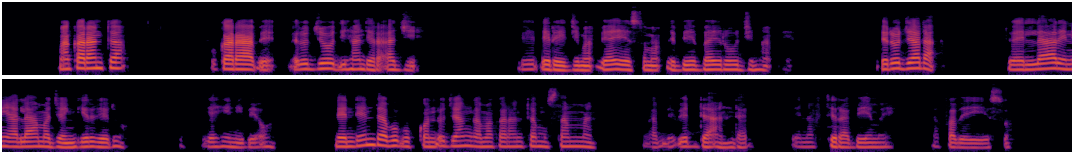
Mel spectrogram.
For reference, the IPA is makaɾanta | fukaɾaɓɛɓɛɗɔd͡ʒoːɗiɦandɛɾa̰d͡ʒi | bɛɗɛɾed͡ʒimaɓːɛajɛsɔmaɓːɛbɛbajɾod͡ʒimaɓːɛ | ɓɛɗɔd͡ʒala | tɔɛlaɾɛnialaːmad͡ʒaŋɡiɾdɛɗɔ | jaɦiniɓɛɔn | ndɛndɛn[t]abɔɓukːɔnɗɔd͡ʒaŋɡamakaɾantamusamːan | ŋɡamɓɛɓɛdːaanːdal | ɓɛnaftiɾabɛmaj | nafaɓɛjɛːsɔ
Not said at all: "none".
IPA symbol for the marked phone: d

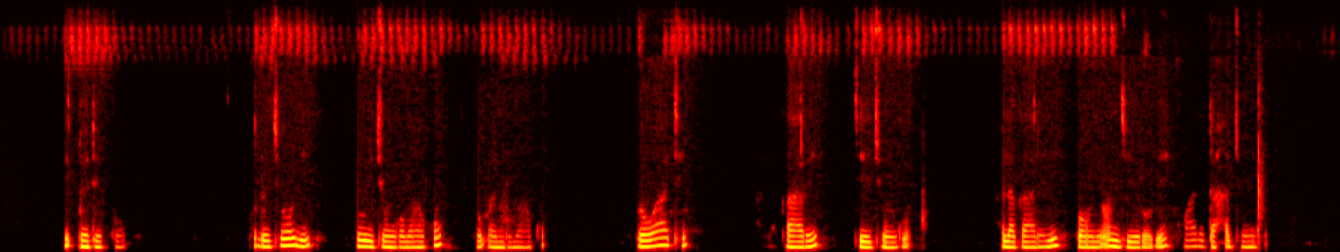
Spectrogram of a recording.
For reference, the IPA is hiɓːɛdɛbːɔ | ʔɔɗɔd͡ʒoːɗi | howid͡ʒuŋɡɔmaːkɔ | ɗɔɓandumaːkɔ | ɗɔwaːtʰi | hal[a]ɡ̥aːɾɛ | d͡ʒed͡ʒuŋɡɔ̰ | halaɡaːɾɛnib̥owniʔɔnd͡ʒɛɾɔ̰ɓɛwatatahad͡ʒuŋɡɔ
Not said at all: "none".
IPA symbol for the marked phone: a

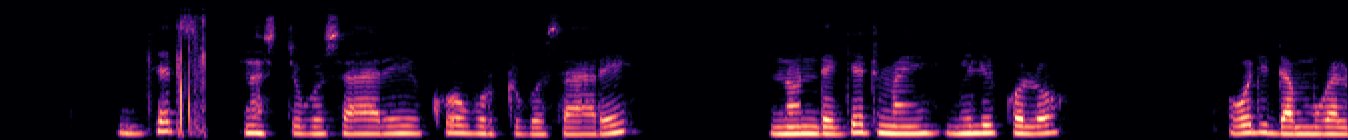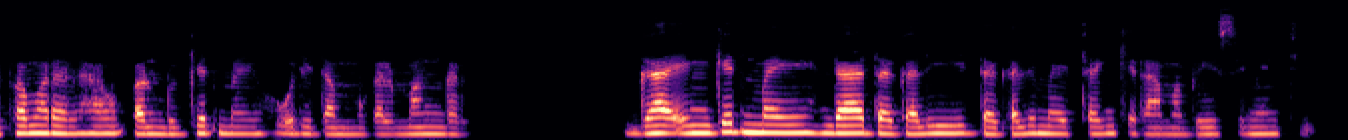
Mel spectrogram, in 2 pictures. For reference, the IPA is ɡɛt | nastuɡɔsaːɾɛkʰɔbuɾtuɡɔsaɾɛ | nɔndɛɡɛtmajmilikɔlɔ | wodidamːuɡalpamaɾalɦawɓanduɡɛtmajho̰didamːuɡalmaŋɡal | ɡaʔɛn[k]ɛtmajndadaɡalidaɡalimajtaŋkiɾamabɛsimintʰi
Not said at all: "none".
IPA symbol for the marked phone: ɡ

